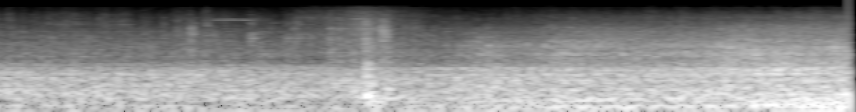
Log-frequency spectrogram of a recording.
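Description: MAN KAT off-road truck's diesel engine, heard from inside the cab, running at low speed and then growing louder about halfway through as the truck pulls away.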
